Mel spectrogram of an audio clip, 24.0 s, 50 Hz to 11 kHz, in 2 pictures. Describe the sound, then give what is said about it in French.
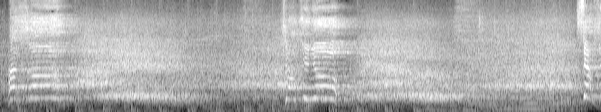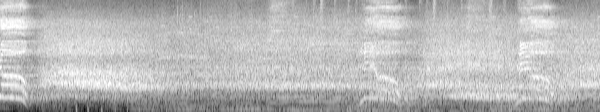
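A stadium crowd at the Parc des Princes roars as PSG presents its major new signings in 2021 before the home match against Strasbourg. The sustained cheering swells with shouts and whoops, and voices are heard over it. “Hakimi, Wijnaldum, Donnarumma, Ramos et bien sûr Messi. Ils sont acclamés par un parc des princes en ébullition.”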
